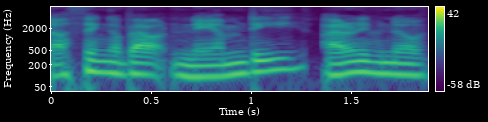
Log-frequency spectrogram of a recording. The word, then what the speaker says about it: NNAMDÏ: absolutely nothing um also I'm going to say namdi there's an actor named namdi asamoah yeah and that's how he pronounces his name so I'm gonna go with that okay um oh do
